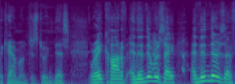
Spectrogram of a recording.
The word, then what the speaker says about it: Conniff: Of course, they pronounced it Ray Conniff, but it's Ray Conniff, and it's all singing Christmas songs.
